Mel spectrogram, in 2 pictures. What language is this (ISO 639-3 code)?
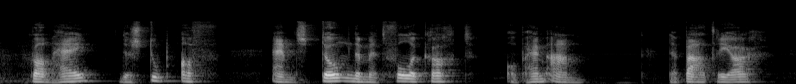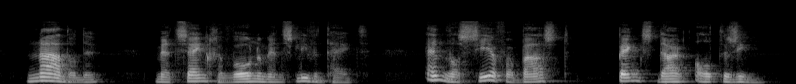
nld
